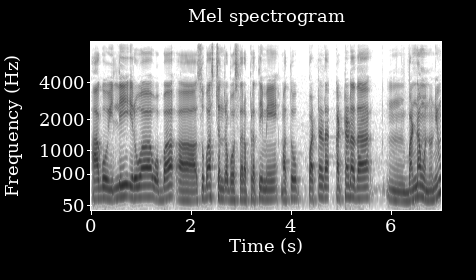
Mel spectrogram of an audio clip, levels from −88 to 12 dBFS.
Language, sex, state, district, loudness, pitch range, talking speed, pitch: Kannada, male, Karnataka, Dharwad, -15 LUFS, 125-150 Hz, 145 wpm, 140 Hz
